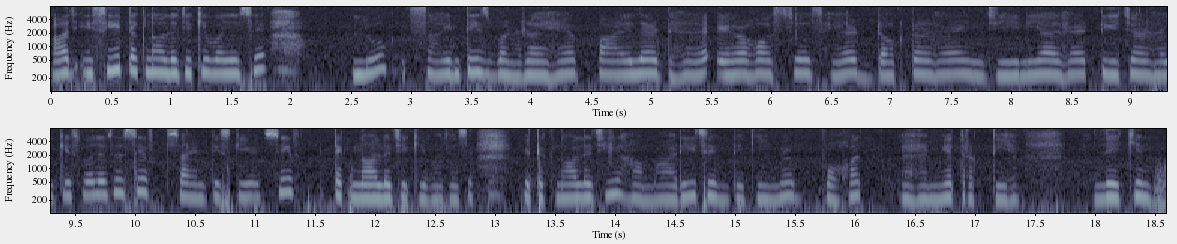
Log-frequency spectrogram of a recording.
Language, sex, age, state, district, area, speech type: Urdu, female, 18-30, Delhi, Central Delhi, urban, spontaneous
